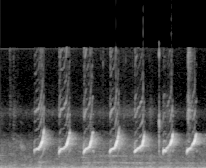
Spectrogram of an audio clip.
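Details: A juvenile prenjak lumut, a prinia, gives seven evenly spaced, rising chirps, each a quick upslurred note, over a quiet background.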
